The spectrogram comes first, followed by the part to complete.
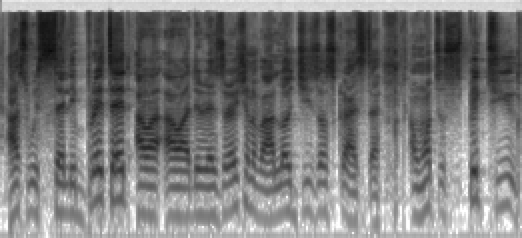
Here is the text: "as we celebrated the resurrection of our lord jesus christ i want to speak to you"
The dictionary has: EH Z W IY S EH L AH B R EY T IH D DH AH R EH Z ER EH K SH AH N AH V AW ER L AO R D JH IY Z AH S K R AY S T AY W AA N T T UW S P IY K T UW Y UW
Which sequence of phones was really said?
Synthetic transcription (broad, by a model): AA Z W IY S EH L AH B R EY T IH D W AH R EH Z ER EH K SH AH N AH V AW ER L AO D JH IY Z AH S K R AY S T AY W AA N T T UW S P IY K T UW Y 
